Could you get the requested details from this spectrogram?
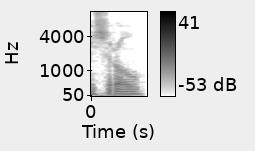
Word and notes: isrow: Biak

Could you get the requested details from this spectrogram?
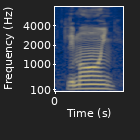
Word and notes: limony: sanlucasquiavini

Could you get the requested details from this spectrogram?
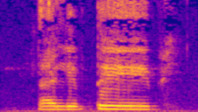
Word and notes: galy abteiby: sanlucasquiavini

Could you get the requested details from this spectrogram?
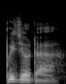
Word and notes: pwjoda: Apatani

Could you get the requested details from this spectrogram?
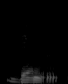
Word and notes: ben: Biak

